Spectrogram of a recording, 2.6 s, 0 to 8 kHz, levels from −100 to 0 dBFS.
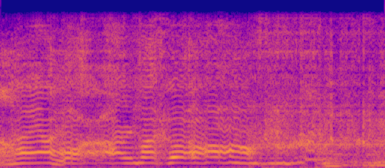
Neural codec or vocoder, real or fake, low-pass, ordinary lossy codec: codec, 16 kHz, 1 kbps, FunCodec, trained on LibriTTS, 50 frames a second; fake; 7.2 kHz; none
